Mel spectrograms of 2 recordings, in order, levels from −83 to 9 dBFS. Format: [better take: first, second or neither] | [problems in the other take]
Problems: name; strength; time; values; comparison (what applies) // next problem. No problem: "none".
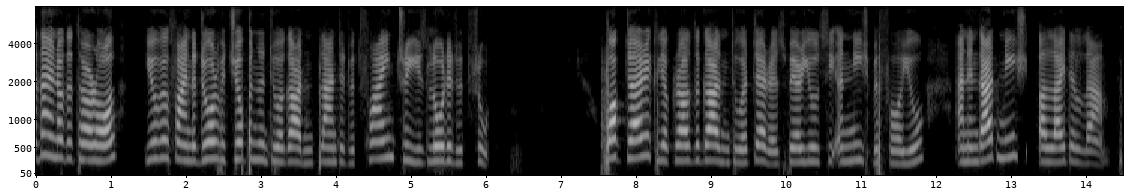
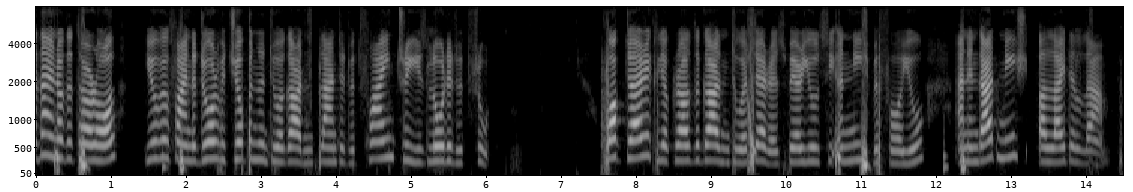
first | background sound (Packing tape, duct tape); 12 dB below the speech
